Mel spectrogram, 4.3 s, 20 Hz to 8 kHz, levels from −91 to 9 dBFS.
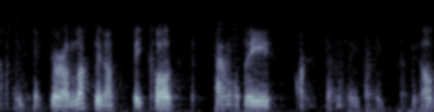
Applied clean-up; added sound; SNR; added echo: neural mask model DeepFilterNet 3.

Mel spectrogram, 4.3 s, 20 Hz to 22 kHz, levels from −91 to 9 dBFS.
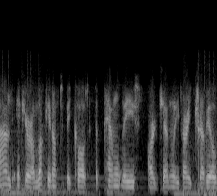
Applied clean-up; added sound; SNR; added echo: none; Fireworks; 19 dB; none.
